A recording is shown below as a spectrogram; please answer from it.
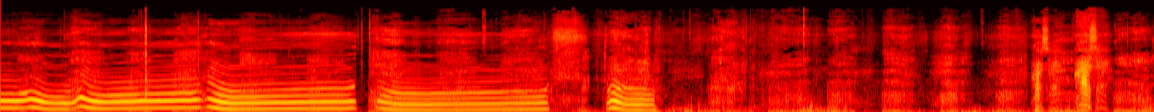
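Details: Holger, a dog wanting the stick, gives long drawn-out harmonic whines, about five moaning tones each swelling and bending upward at the end over six seconds, followed by scuffling, clattering noise and a man's voice.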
